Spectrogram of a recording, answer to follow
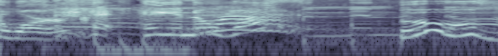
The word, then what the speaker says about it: Boov: Boov rhymes with groove.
